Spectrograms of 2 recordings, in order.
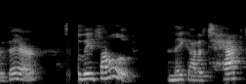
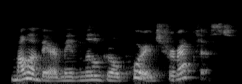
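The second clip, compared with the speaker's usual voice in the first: ordinary delivery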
